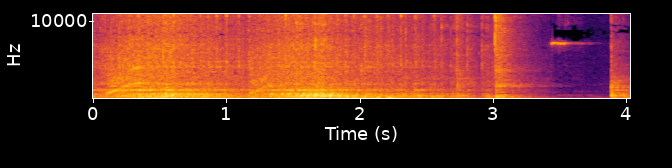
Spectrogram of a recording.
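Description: Citizen Udyog sewing machine stitching a blouse seam at speed, running steadily with a low hum. It stops about three seconds in, then gives a couple of short runs near the end.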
